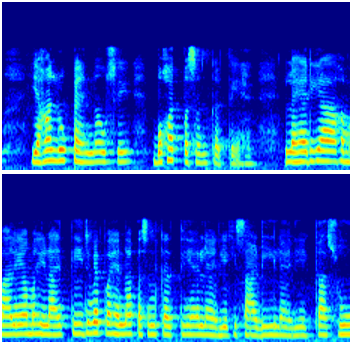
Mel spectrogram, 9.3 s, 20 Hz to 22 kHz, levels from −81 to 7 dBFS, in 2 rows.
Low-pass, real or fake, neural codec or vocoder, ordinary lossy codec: 7.2 kHz; fake; codec, 16 kHz in and 24 kHz out, 2.2 kbps, FireRedTTS-2 codec; none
